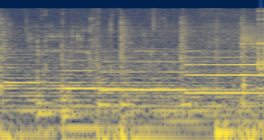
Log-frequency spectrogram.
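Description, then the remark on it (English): Lightly carbonated cider is poured steadily into a martini glass, with a continuous gurgling splash and a faint ringing tone from the glass, no talking over it. “Let's give it a pour here into our Bukkake martini glasses.”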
